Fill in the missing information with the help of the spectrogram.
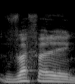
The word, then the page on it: va-farem: va-faren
